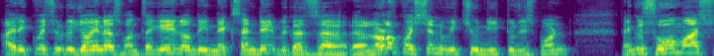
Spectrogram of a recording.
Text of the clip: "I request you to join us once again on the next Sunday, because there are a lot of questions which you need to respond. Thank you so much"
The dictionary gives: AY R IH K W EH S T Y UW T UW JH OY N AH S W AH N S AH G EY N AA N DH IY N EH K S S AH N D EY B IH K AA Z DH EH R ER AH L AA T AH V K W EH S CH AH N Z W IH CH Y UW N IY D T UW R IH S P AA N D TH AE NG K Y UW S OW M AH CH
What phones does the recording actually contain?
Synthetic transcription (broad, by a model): AY R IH K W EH S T Y UW T UW JH OY N AH S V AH N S AH G EY N AA N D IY N EH K S S AH N D EY B IH K AA Z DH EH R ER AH L AA T AH V K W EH S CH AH N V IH CH Y UW N IY D T UW R IH S P AA N D T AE NG K Y UW S OW M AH CH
